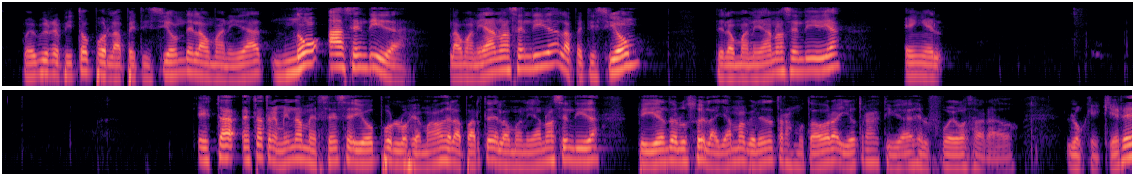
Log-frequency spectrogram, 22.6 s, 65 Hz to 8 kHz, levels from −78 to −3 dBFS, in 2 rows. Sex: male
